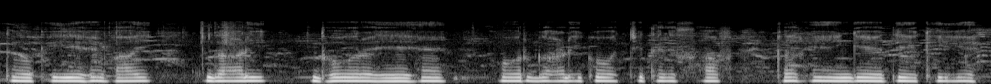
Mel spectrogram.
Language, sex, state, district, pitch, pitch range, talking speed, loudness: Bundeli, male, Uttar Pradesh, Jalaun, 160 Hz, 155-165 Hz, 90 wpm, -14 LUFS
